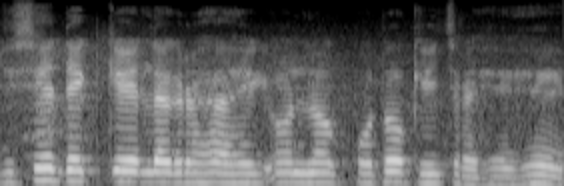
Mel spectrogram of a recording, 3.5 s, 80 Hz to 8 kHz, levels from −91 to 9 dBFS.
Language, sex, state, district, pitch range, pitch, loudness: Hindi, male, Arunachal Pradesh, Lower Dibang Valley, 145-165 Hz, 155 Hz, -17 LUFS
